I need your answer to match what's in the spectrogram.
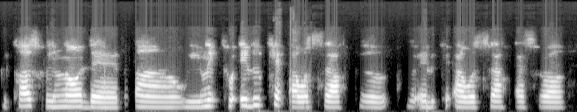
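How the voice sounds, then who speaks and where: A woman's voice: mid-range voice, fairly even intonation, moderate pace, no echo, highs cut off. A woman from Indonesia, talking casually as a guest on a live online panel, hesitant, with many fillers and nonnative grammar. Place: at her workplace.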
